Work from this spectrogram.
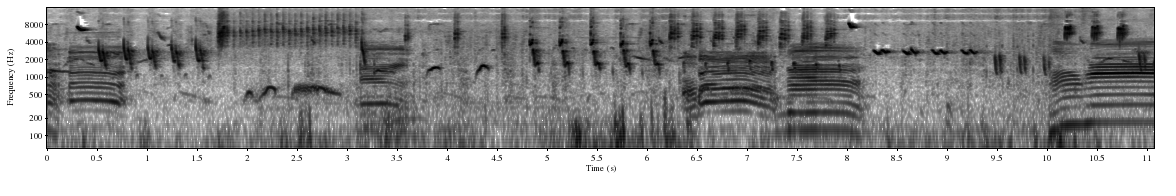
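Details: Tame cattle passing along an Indonesian village road toward the pen in the morning: scattered low moos, one short and several longer, among busy, quick bird chirps and twittering.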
